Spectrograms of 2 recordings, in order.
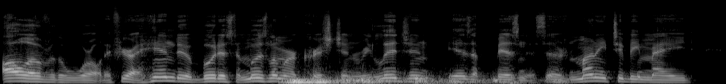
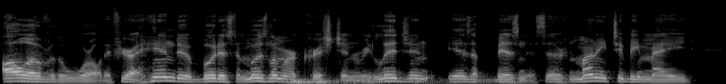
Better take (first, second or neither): second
